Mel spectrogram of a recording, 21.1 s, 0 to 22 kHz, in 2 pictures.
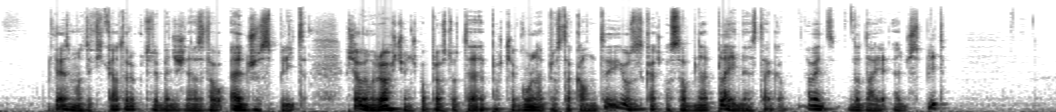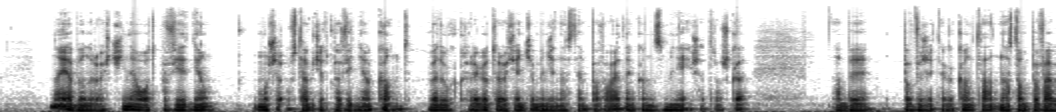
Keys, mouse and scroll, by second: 1.5-3.3 middle drag, 3.7-5.5 middle drag, 8.4-10.4 drag, 11.6-15.0 middle drag, 16.1-18.0 drag.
